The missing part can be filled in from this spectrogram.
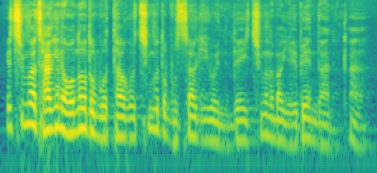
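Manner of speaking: normal talking voice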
